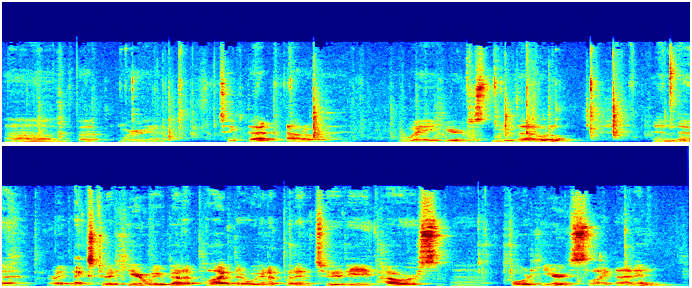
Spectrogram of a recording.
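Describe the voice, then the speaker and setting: Slow-talking man with a head cold. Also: mid-range voice. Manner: unhurried, many "uh" fillers, talking while working with hands. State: sniffly with a cold. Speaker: hobbyist repair tutorial maker. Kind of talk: casual step-by-step repair tutorial. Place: small room at a workbench, indoors. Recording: roomy, distant camera audio with faint noise.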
